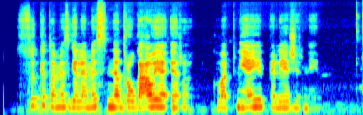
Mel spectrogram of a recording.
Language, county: Lithuanian, Šiauliai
